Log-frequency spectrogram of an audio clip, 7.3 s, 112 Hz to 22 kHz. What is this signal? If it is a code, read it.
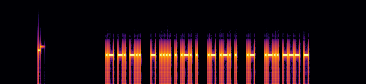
Morse code, heard as a keyed tone, about 40 wpm, 700 Hz. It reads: AND THERE ARE A LOT
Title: Sets of 5 Words Encore2 40wpm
